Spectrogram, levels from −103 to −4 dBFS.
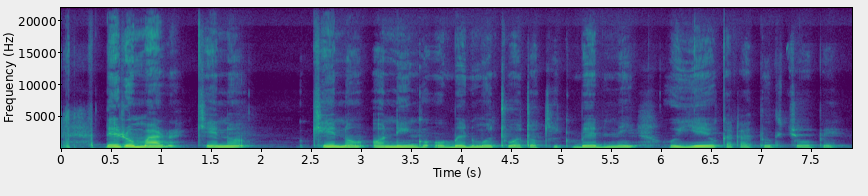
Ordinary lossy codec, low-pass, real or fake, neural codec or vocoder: none; none; real; none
